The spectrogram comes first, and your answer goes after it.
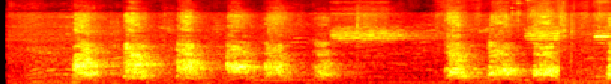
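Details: Two Saint Bernards play fighting, giving a rapid series of short, gruff barks and growly woofs, about three per second in two bursts separated by a brief pause, with a faint higher tone in the background.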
